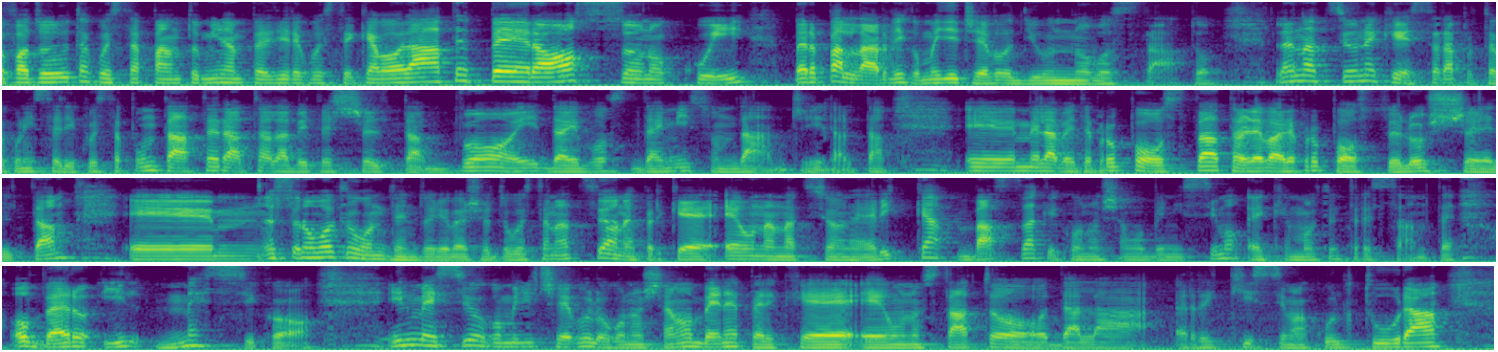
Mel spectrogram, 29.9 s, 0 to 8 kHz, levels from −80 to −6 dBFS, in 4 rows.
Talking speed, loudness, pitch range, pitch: 180 wpm, -20 LUFS, 105-145 Hz, 120 Hz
